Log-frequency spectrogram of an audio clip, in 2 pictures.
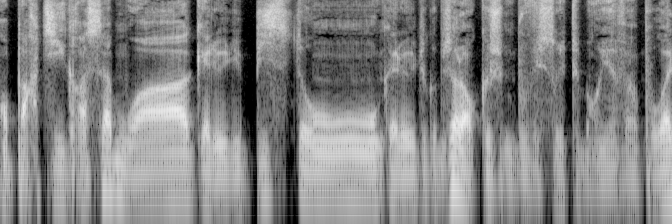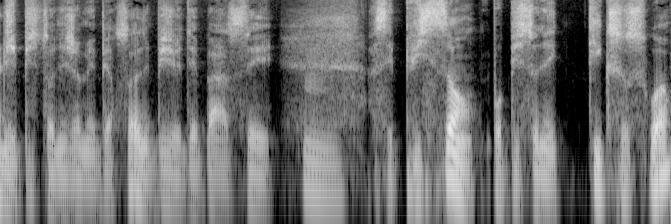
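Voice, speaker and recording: A man's very deep, low voice with vocal fry, fairly quick pace and ordinary pitch variation, in a dry, close sound with no echo. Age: 80s+. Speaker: TV presenter. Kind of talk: interview answer.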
